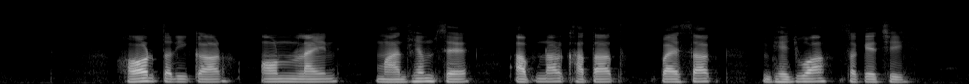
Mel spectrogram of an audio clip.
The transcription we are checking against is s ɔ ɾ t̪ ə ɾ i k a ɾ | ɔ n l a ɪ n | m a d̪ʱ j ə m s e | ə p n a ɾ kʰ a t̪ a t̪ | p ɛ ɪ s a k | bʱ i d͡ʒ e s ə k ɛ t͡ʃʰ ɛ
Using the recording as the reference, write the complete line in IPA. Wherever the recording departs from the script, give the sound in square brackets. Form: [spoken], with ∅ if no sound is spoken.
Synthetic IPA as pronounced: [h] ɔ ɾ t̪ ə ɾ i k a ɾ | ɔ n l a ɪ n | m a d̪ʱ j ə m s e | ə p n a ɾ kʰ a t̪ a t̪ | p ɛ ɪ s a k | bʱ [e] d͡ʒ [a] s ə k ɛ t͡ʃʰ [i]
